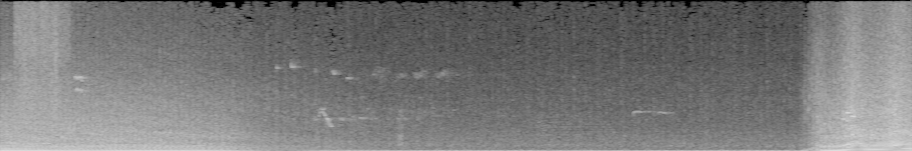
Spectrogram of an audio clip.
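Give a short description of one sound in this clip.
A car engine winds down and settles into a low, steady idle.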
